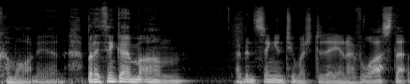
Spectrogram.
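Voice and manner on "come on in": very low, put-on seductive, sexy voice. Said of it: "That's the sexy part".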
